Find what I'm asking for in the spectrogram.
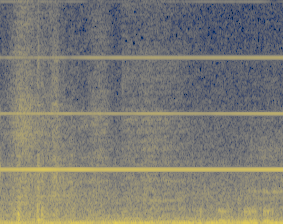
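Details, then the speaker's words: RV bathroom ceiling-light circuit whose power and ground wires melted together, likely from an oversized fuse: steady unbroken high-pitched multimeter continuity beep throughout; the wire is still shorted. "you can hear I've still got the meter hooked on that wire so it's telling me it's still shorted"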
